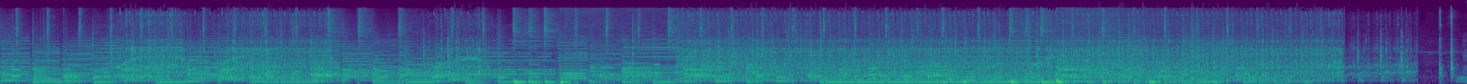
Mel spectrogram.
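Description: Sewing machine stitching on a collar, a steady rapid mechanical whirring run that carries on for several seconds before stopping near the end, close and loud.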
